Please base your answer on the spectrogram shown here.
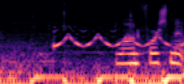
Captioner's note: siren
